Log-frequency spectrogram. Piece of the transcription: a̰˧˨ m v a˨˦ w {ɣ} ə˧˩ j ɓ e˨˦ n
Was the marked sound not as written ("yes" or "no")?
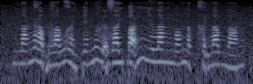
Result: no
